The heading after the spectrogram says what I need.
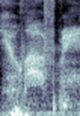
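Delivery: imitated whisper. Acting out a film character whispering in someone's ear: imitating a whisper. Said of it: "whispering in his ear".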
